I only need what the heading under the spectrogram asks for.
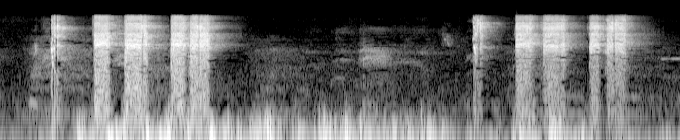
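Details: Black francolin, known as Sindhi teetar or kala teetar; two loud phrases of harsh, grating notes, each phrase of about four rasping bursts over roughly one and a half seconds, separated by a pause with faint low rumble.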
